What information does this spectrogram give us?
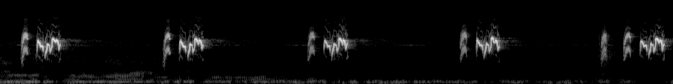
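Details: Sooty-headed bulbul song for luring bulbuls: five short chirpy phrases, each a sharp note followed by a twisting warble, spaced about every one and a half seconds in near silence.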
